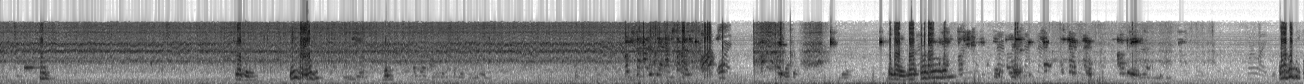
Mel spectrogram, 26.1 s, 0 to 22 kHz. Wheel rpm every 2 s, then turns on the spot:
160, 170, 160, 170, 160, 160, 130, 50, 10, 0, 20, 30, 0.
20-24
